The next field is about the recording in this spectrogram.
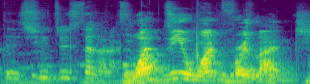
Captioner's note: mother speaking Japanese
